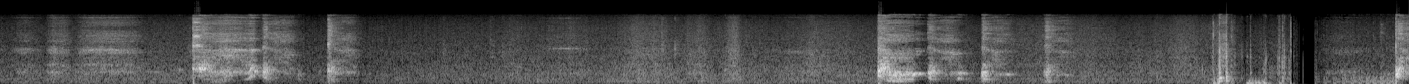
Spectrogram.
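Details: Several deep, harsh coughs in clusters separated by quieter breathing and room noise; deep coughing fit.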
